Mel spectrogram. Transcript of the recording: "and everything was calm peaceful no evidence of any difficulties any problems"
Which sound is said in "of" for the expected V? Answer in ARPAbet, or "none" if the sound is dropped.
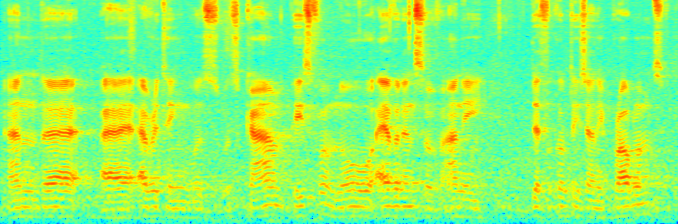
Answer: V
